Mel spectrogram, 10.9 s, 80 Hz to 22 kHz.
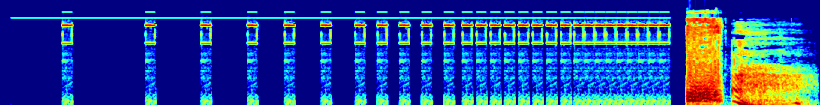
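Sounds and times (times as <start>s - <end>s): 
fart bomb sound: 9.2s - 9.8s.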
